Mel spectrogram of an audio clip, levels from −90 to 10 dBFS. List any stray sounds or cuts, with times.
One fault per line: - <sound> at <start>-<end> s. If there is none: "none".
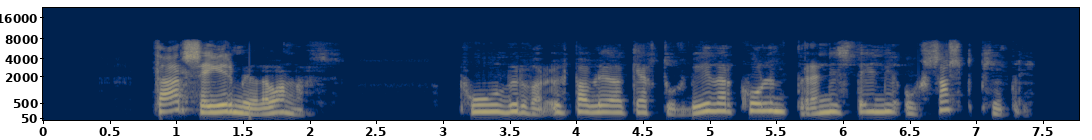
none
